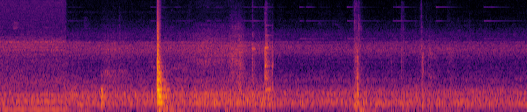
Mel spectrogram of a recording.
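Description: A knife cuts through a lemon.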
